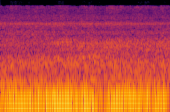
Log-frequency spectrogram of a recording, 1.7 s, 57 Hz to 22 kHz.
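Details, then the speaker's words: Nissan Hardbody D21 truck being built to 400+ hp, new AEM fuel pump on rewired relay, new exhaust with switched cutout; starts right up, steady even low idle rumble, not overly loud, no leaks, knocks or hunting; healthy idle. "It's not overly loud. It sounds nice. Nothing is leaking. Everything is happy."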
